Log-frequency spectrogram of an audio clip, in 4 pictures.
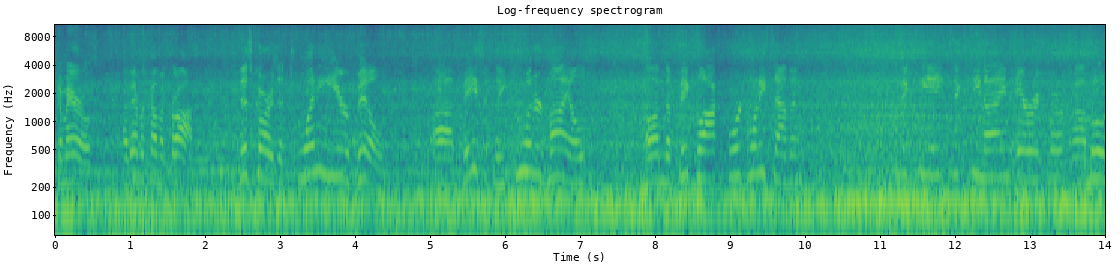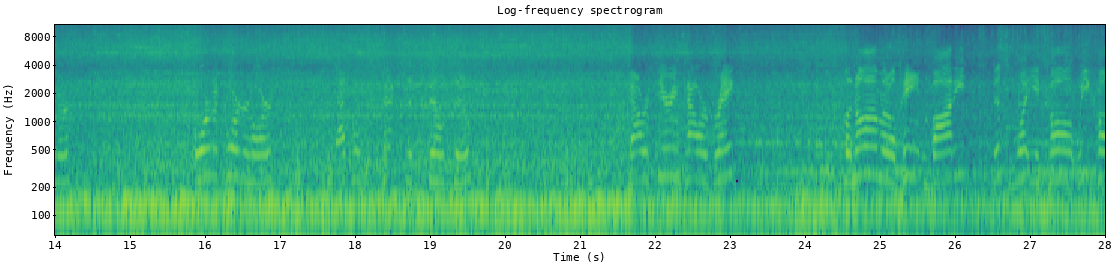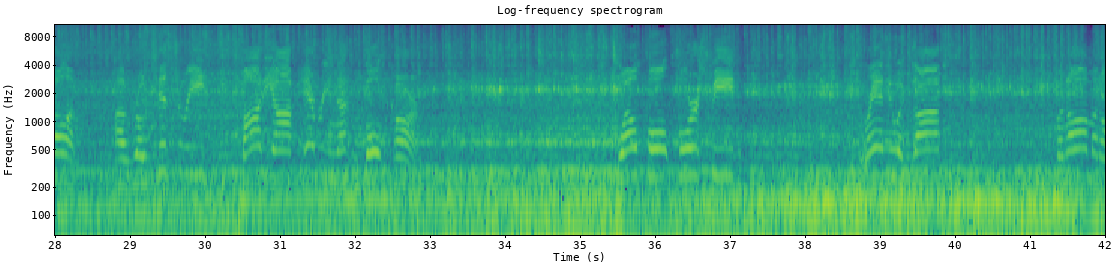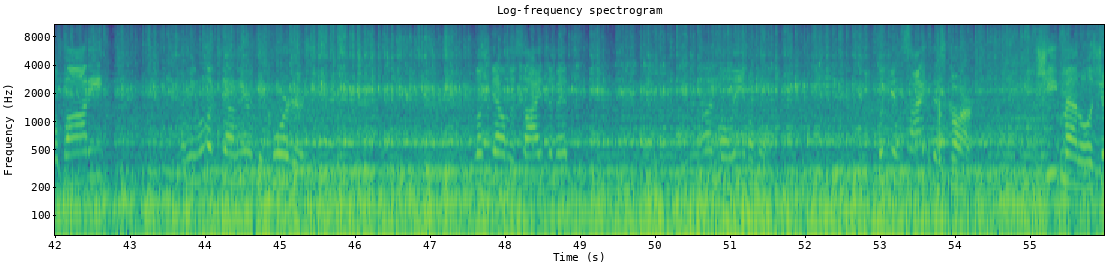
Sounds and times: Speech: 0.0 - 1.9, 2.5 - 4.4, 5.0 - 7.1, 7.8 - 10.0, 11.2 - 14.2, 15.8 - 17.0, 17.7 - 19.6, 21.6 - 23.1, 24.5 - 32.9, 35.5 - 37.1, 38.6 - 39.9, 41.3 - 42.7, 43.6 - 45.4, 47.6 - 48.9, 50.6 - 51.5, 53.0 - 54.3, 55.1 - 55.9.

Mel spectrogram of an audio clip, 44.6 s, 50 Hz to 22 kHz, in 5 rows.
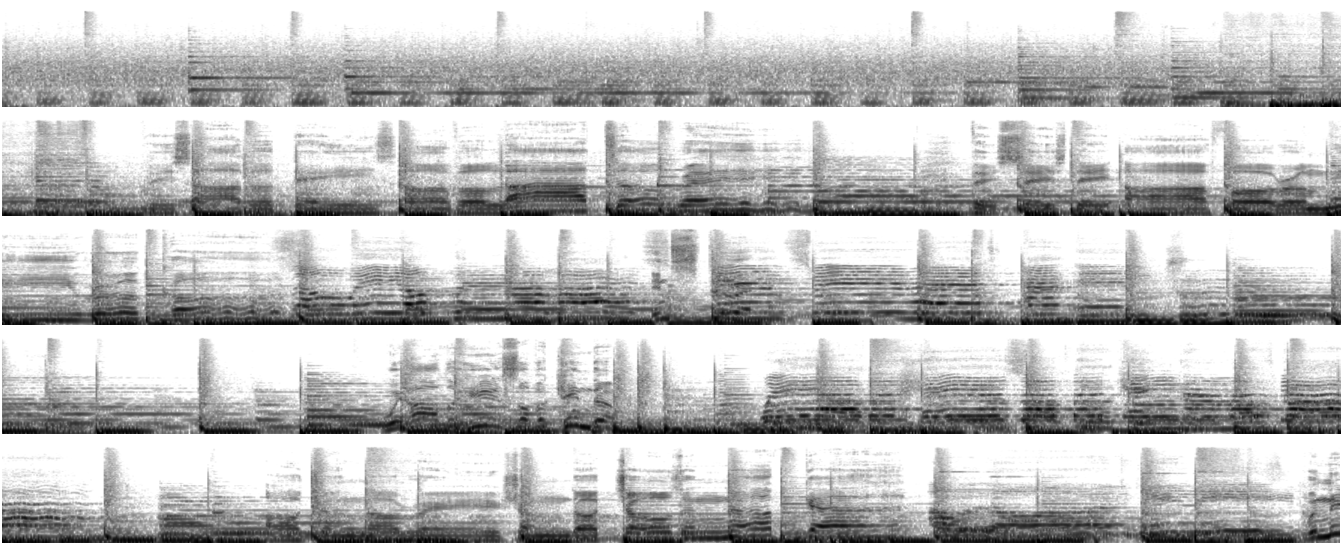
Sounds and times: Music: 0.0 - 44.6
Speech: 22.2 - 23.1, 29.3 - 31.1.

